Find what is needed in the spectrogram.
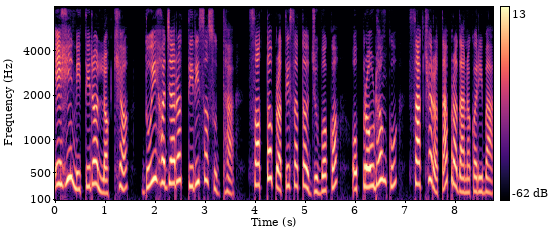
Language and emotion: Odia, neutral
